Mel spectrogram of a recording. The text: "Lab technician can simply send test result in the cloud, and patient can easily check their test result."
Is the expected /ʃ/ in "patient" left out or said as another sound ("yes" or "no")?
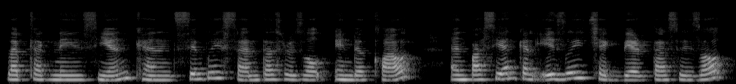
yes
